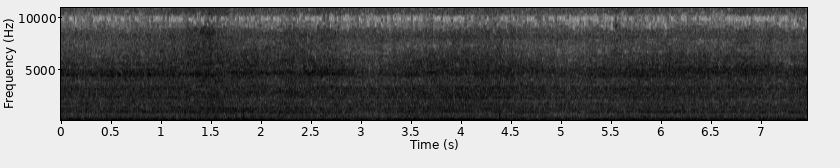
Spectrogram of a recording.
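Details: 2006 Toyota Camry petrol idling low with an uneven, stumbling rumble; misfire occurring only at low rpm, cause unknown.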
